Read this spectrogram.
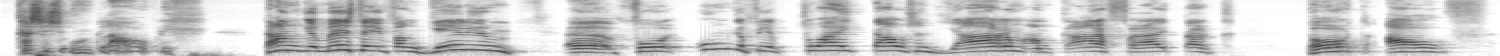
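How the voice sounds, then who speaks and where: A preacher giving a sermon in a slow, emphatic way, with dramatic pauses. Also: medium pitch.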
